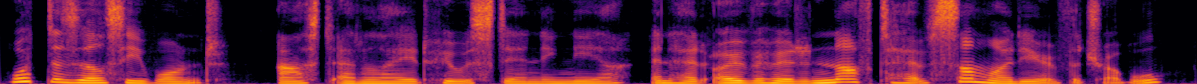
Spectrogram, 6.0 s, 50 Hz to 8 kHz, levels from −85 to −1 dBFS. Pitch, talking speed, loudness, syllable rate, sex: 195 Hz, 210 wpm, -21 LUFS, 5.8 syllables/s, female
